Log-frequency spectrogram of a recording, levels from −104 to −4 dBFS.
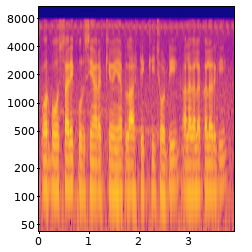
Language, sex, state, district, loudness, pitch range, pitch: Hindi, male, Uttar Pradesh, Saharanpur, -19 LUFS, 110-120 Hz, 115 Hz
